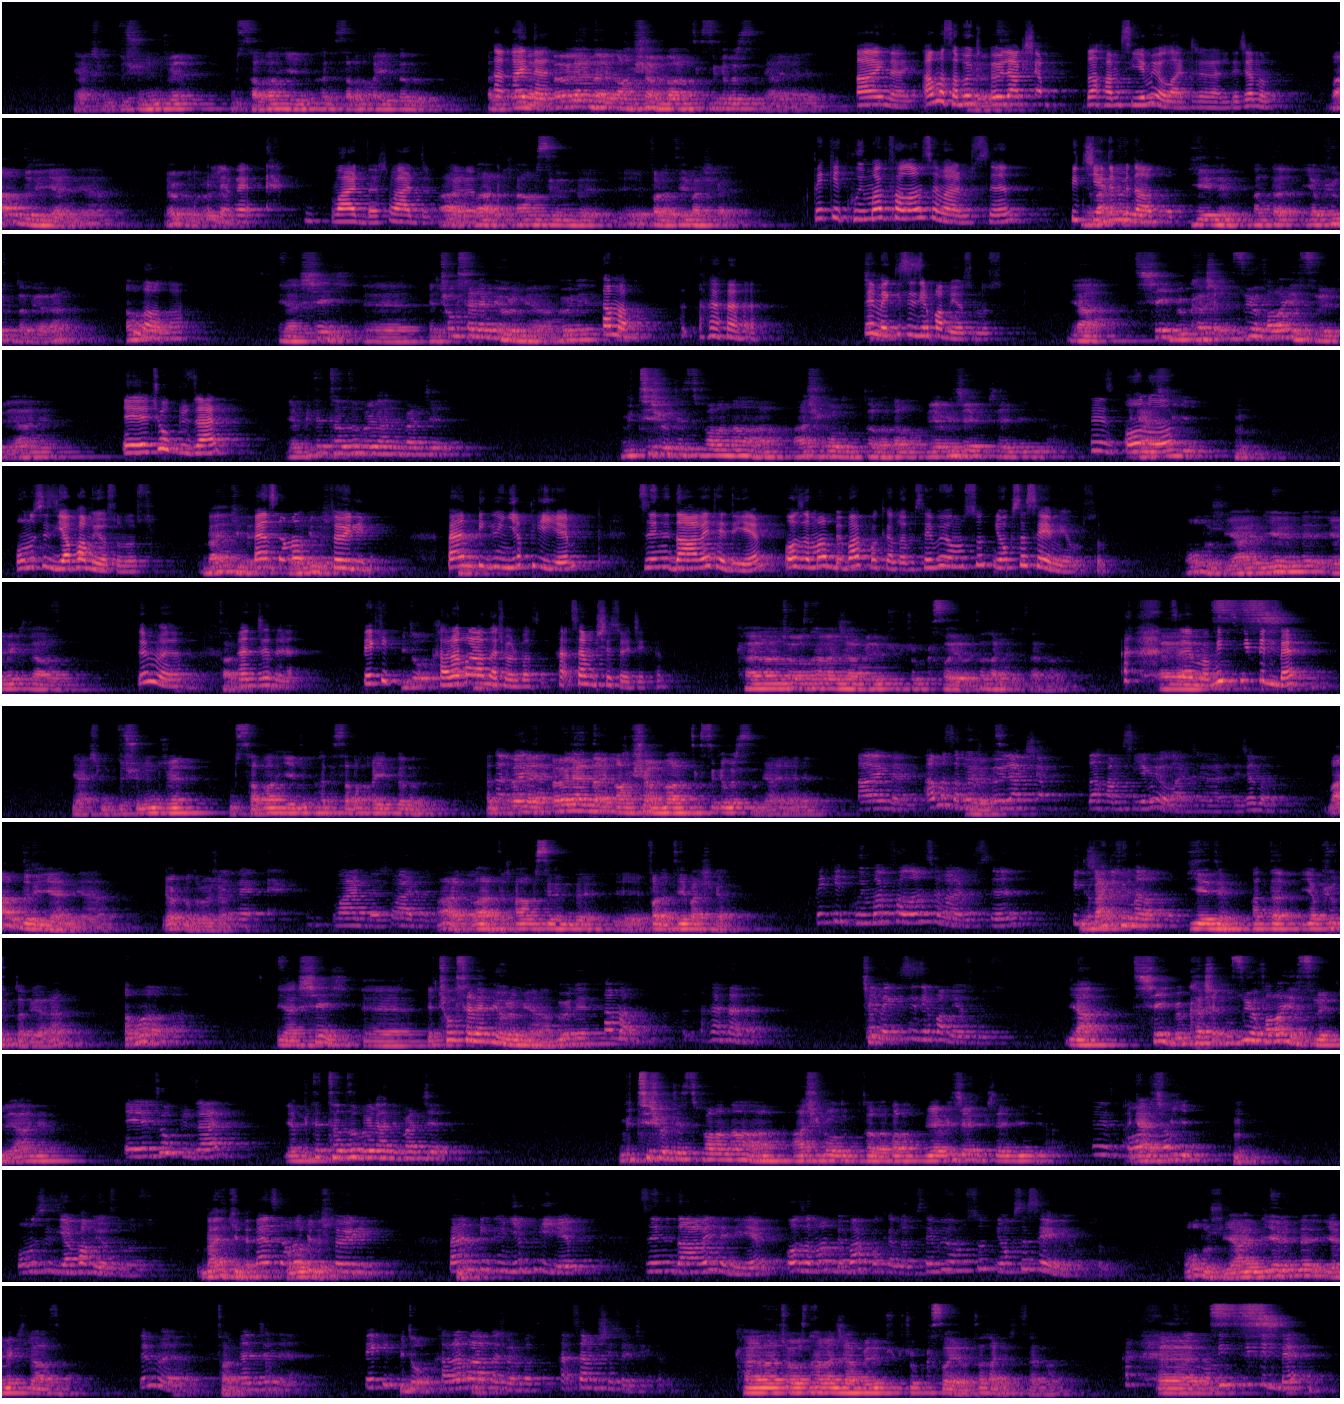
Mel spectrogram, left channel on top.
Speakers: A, on the right; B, on the left.
A: Ya şimdi düşününce şimdi sabah yedin, hadi sabah ayıkladın. Hadi öğlen,
B: Aynen.
A: öğlen de akşam da artık sıkılırsın ya yani.
B: Aynen. Ama sabah
A: Evet.
B: öğle akşam da hamsi yemiyorlardır herhalde canım.
A: Vardır yiyen ya. Yok mudur hocam?
B: Öyle mi? Vardır, vardır
A: Vardır,
B: bu arada.
A: vardır. Hamsinin de e, fanatiği başka.
B: Peki kuymak falan sever misin? Hiç
A: Ya ben
B: yedin
A: kıyma
B: mi daha?
A: yedim. Hatta yapıyorduk da bir ara. Ama
B: Allah Allah.
A: ya şey, e, ya çok sevemiyorum ya. Böyle
B: Tamam. <laughs>
A: çok
B: Demek ki siz yapamıyorsunuz.
A: ya şey böyle kaşa uzuyor falan ya sürekli. Yani
B: Ee, çok güzel.
A: ya bir de tadı böyle hani bence müthiş ötesi falan. Aa, aşık oldum bu tada falan <laughs> diyebileceğim bir şey değil ya.
B: Siz
A: Ha,
B: onu
A: Gerçi bir Hı.
B: onu siz yapamıyorsunuz.
A: belki de
B: Ben sana
A: olabilir.
B: söyleyeyim. Ben
A: Hı.
B: bir gün yapayım. Seni davet edeyim. O zaman bir bak bakalım seviyor musun yoksa sevmiyor musun?
A: Olur. Yani bir yerinde yemek lazım.
B: Değil mi?
A: Yani tabii
B: Bence
A: tabii.
B: de. Peki
A: Bir de o-
B: karalahana
A: Ha,
B: çorbası. Ha, sen bir şey söyleyecektin.
A: Karanağaç sorusuna hemen cevap vereyim çünkü çok kısa yanıtı. Hayır sevmem.
B: <laughs>
A: Ee,
B: Sevmem.
A: <laughs> s-
B: Hiç yedin mi?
